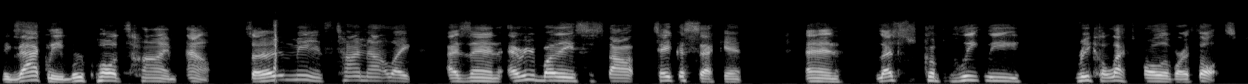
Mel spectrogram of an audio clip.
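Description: A man co-hosting a casual podcast, talking in loose, slangy, animated banter. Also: fairly high pitch, measured pace, no echo, dull audio. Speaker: podcast co-host. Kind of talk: casual chat.

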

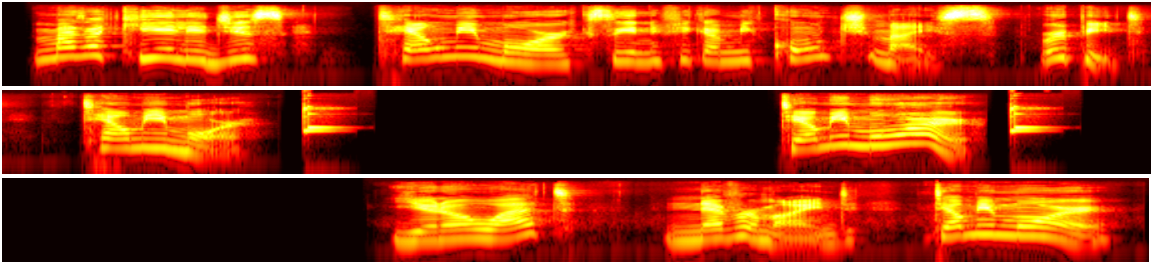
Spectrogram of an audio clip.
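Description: A woman teaching English, encouraging learners and slowing down to model each phrase for them to repeat. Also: high-pitched. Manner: encouraging, slows down to model pronunciation. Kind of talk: language lesson with repeat-after-me drills.

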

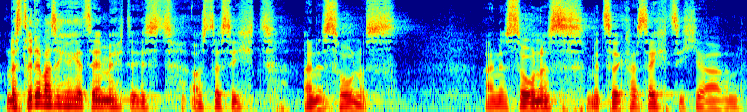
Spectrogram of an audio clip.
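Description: Middle-aged male preacher, animated storyteller who acts out dialogue, recorded in a reverberant hall. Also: fairly low pitch, measured pace. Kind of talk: sermon with told stories.

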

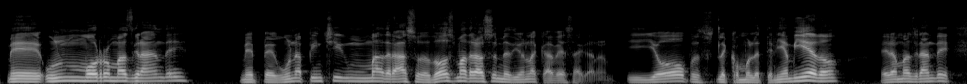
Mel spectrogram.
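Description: A man's voice: mid-range voice, normal speed, smooth, dry recording, clean studio sound. Man telling stories with slang. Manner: crude slang, animated anecdote telling. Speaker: comedian co-host. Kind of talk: casual podcast storytelling.

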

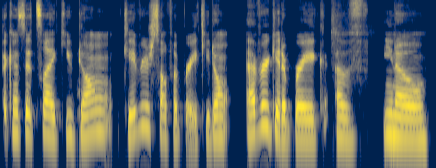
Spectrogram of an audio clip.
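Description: A guest streamer, a young woman in her early twenties, chats casually in a fast, earnest way packed with fillers. Her voice is medium-pitched with a darkish tone, captured as clean studio sound with no echo.

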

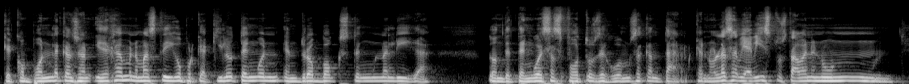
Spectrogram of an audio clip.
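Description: A middle-aged man with a Monterrey accent, a guest telling stories in an animated, slangy way and laughing easily. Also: on the high side, fairly quick. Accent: northern Mexican, Monterrey. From Monterrey, Mexico. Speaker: interview guest. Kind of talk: casual storytelling interview.

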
